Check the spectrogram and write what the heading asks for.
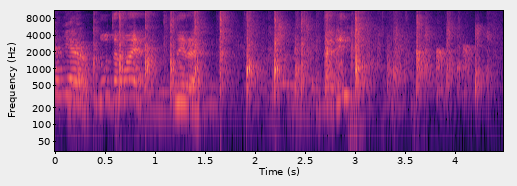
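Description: A small group of people applauding by clapping their hands, with a few voices over it. The clapping thins out and fades toward the end.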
